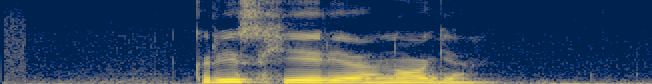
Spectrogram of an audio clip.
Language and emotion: Russian, neutral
